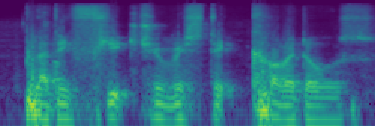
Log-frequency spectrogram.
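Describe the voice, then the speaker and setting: The voice is a put-on character voice, delivered at a middling speed. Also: man, very deep, low pitch for a man. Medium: actual play. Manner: playful, teasing.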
